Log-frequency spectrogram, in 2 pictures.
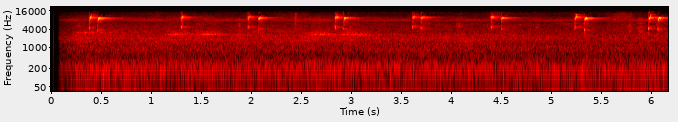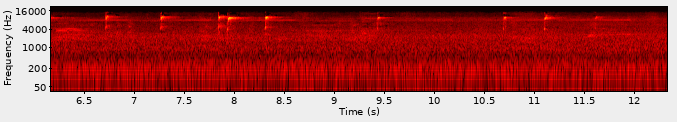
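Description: A squirrel gives a run of sharp, high chirps, repeated about once a second over a low rumble.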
